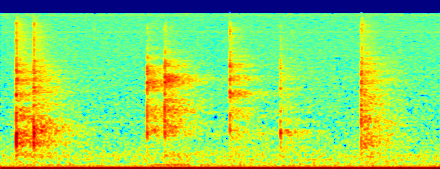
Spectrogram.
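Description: Sharp clicks from selecting and opening items in whiteboard software: two quick double-clicks in the first half, then a few single clicks. A steady low electrical hum runs underneath.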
